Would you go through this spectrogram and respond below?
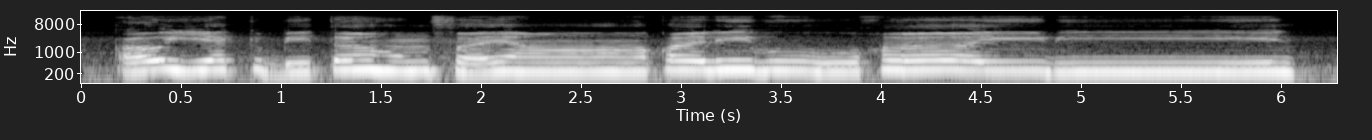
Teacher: یہ واو ساکن سے پہلے زبر ہے تو یہ حرف لین ہے، یہ جلدی پڑھیں گے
